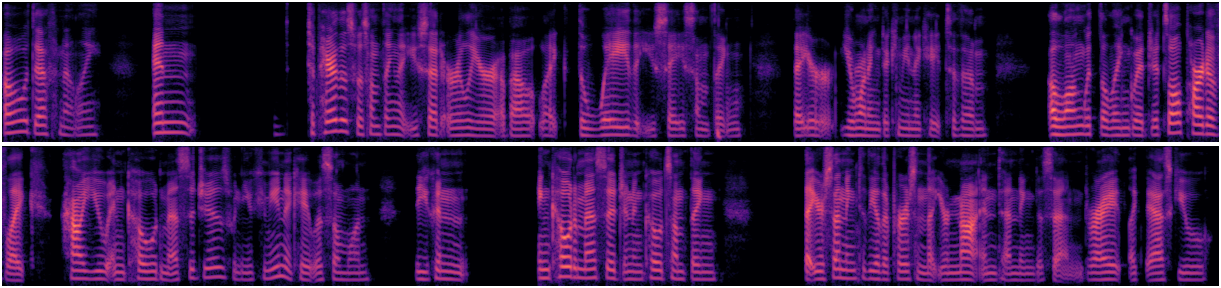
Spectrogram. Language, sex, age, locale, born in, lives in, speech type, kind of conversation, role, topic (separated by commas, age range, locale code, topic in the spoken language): English, female, 20-24, en-US, United States, United States, conversation, unstructured, none, What builds trust for you in any relationship?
